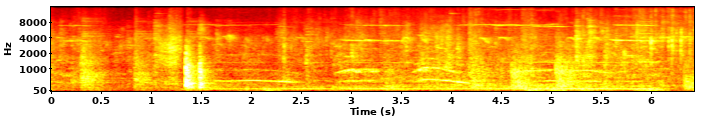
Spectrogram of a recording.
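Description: A few short animal cries, each rising and falling in pitch, over a steady low hum, with a sharp knock about a second in and faint high chirps.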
